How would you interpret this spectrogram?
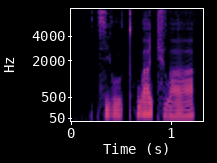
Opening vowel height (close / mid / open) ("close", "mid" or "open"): close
